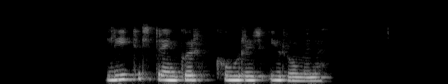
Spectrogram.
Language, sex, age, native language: Icelandic, female, 50-59, Icelandic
